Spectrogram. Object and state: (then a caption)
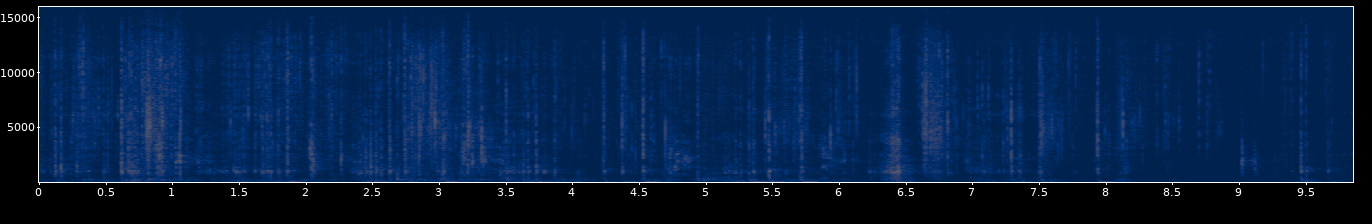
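Dry soap bar being cut. A solid oval bar of dry white-lilac soap, held in the hand, is cut and scraped with a utility knife blade, and shavings fall off. The clip is a steady run of crisp, crunchy scraping and crackling, bright and dry with short, quick bursts and little low end.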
